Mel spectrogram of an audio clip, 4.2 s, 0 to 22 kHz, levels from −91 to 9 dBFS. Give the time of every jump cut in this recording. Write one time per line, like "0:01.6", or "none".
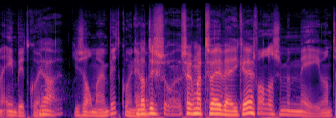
0:03.2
